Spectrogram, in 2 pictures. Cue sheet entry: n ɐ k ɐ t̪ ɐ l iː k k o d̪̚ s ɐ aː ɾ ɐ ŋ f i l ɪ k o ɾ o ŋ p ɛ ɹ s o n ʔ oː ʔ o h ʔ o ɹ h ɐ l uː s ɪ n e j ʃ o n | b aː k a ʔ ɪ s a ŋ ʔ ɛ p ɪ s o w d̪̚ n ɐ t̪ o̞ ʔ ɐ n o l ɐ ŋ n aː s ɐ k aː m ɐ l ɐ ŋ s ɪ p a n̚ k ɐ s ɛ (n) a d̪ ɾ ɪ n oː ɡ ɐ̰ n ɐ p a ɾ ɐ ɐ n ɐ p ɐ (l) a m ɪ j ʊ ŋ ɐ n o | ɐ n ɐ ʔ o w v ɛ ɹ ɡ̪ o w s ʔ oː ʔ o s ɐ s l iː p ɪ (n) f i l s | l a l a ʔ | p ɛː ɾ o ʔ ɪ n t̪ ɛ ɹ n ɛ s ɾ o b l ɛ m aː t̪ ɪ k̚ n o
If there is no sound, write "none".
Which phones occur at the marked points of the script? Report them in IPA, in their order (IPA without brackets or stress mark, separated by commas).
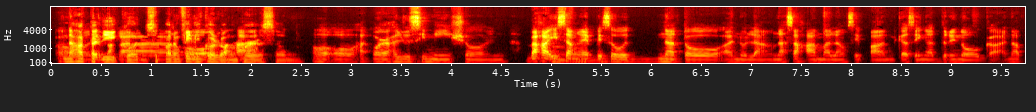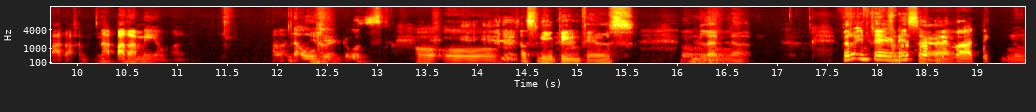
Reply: ŋ, ɾ, ŋ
